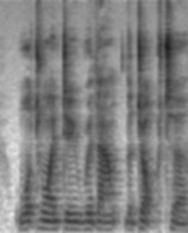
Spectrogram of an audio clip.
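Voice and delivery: ordinary talk, nothing marked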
